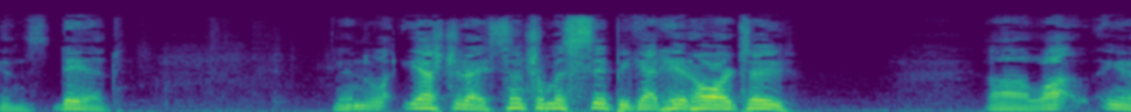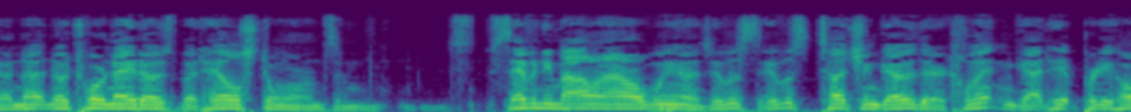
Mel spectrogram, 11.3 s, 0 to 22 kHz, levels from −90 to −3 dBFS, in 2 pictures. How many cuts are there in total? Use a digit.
0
